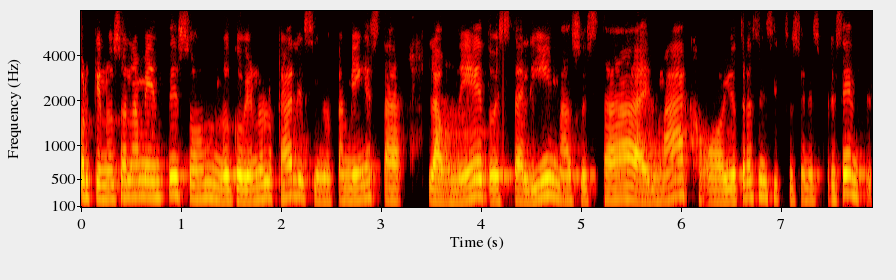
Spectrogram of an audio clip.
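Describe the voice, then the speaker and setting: Her pitch varies in an ordinary way, and her pace is moderate. This woman has an unremarkable speaking voice. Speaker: municipal cultural manager. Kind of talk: panel discussion.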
